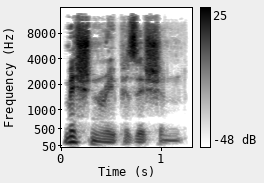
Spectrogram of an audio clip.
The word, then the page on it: missionary position: British English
